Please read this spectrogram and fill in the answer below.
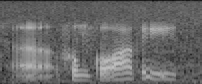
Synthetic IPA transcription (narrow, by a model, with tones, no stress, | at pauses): ʔə̰ː˨˧˩xə˧wŋ͡mkɔ˨˦kaː˨˦j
